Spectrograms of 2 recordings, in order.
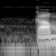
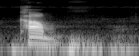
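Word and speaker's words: come: কিন্তু আমরা এটাকে কাম বলবো না। আমরা এটাকে বলব খাম। খাম সি ও এম ই যেখানে ক আছে সেখানে খ উচ্চারণ হবে।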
